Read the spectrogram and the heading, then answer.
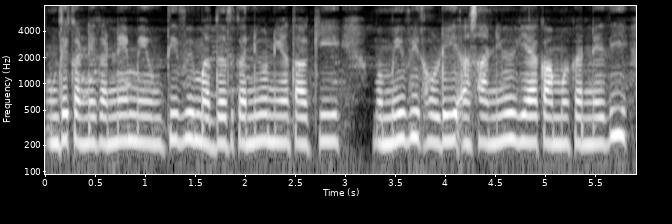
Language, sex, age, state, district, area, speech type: Dogri, female, 18-30, Jammu and Kashmir, Reasi, urban, spontaneous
